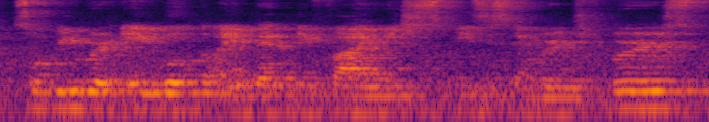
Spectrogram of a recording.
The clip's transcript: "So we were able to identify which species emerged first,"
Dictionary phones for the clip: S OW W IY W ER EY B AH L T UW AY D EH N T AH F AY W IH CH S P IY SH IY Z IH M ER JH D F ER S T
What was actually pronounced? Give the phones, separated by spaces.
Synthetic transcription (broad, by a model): S OW W IY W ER EY B AH L T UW AY D EH N T AH F AY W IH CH S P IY S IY S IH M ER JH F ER S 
